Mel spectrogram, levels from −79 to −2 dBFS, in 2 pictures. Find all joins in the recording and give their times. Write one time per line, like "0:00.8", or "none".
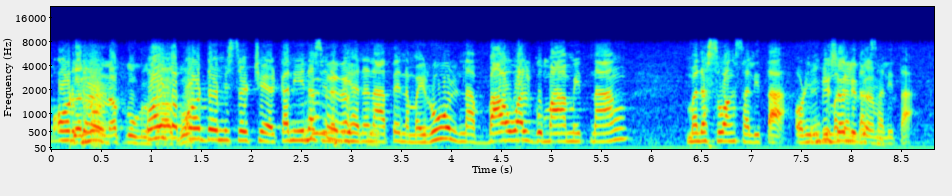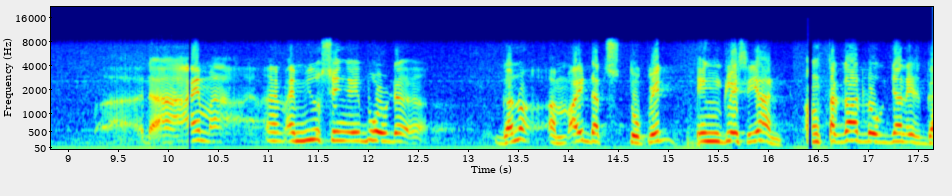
0:15.1
0:16.2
